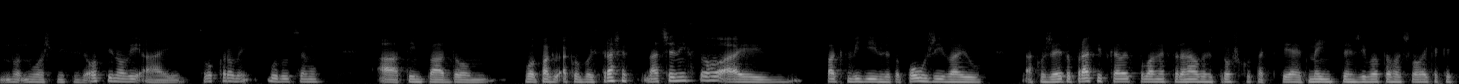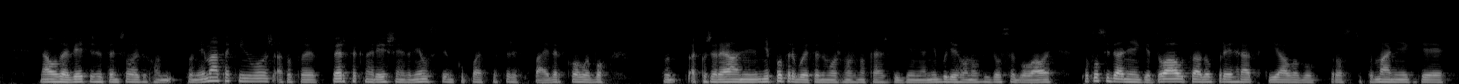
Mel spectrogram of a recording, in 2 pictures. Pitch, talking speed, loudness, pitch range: 115 Hz, 195 wpm, -33 LUFS, 110-130 Hz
